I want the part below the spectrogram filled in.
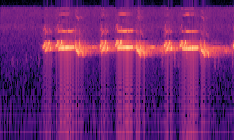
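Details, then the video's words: Indigo bunting singing in a forest: bright, slightly buzzy paired notes repeated in quick doublets, each pair dropping a little in pitch, with several phrases strung together over about two and a half seconds. "Indigo Bunting in the Forest"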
